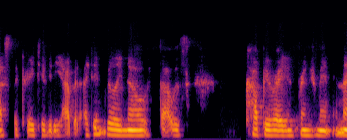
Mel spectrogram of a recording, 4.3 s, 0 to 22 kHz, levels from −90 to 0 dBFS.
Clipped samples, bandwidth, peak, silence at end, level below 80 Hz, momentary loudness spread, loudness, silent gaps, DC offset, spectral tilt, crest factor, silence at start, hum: under 0.1%; 7.4 kHz; -6 dBFS; 0 s; -70 dBFS; 10 LU; -23 LUFS; 3.01-3.05 s; under 0.1%; -8 dB/octave; 16 dB; 0 s; none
